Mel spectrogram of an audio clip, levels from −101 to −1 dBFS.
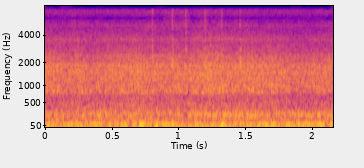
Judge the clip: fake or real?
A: real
